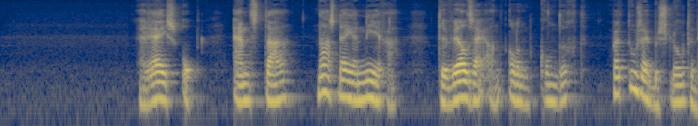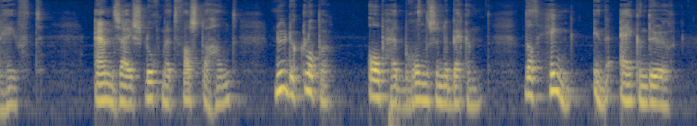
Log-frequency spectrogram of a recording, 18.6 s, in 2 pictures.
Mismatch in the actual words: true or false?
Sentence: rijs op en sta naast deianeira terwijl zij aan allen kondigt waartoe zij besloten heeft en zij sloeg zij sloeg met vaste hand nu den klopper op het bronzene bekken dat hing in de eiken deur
true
